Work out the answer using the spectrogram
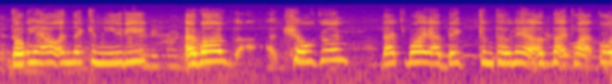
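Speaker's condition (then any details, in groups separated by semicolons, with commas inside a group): Cerebral palsy; caused by infant encephalitis, scoliosis, back surgery, wheelchair user; 23 years, leg cramps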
